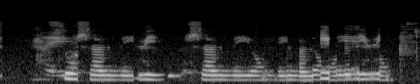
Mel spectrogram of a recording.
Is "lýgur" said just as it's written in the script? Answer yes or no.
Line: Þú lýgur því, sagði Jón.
no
